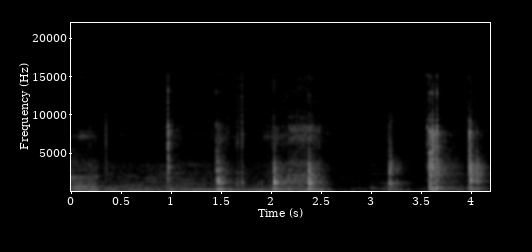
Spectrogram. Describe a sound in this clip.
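A wrench clicks on a metal clamp.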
